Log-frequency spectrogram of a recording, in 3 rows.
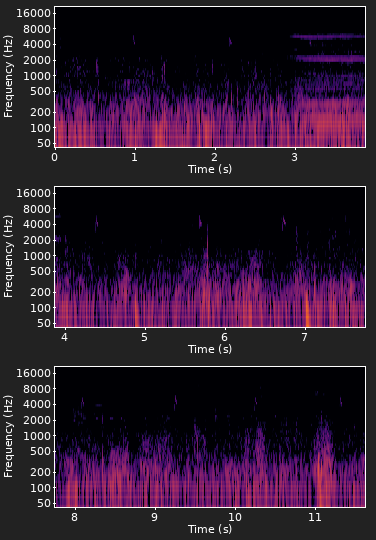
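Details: Highland cattle bull on a farm in Finland, 25 June 2018, outdoors. A single rich, harmonic moo lasting about a second midway through, over a steady low rumble and scattered rustling and clicking noises.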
